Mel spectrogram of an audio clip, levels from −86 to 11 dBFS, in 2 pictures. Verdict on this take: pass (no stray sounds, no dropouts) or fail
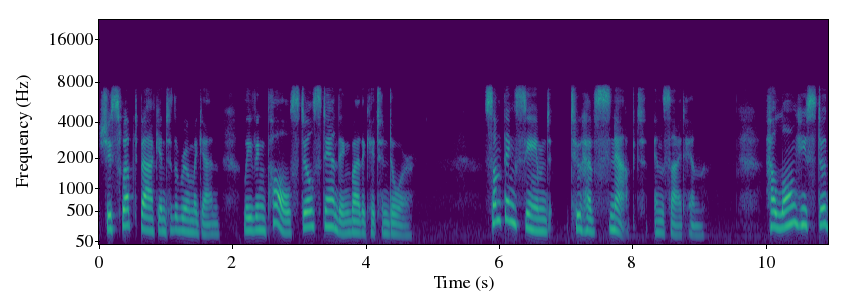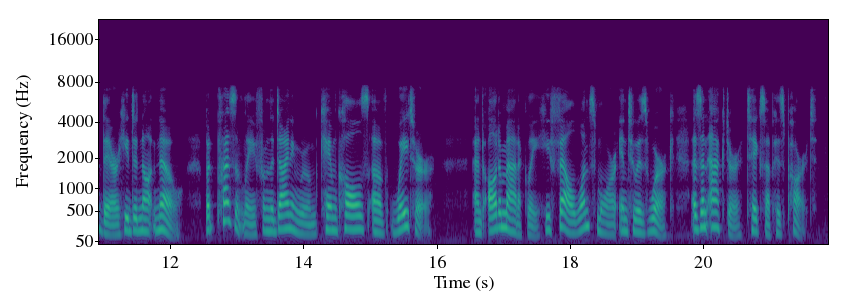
pass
